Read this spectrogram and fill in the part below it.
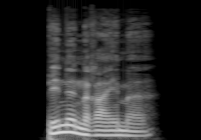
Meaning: nominative/accusative/genitive plural of Binnenreim
- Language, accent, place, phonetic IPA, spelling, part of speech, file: German, Germany, Berlin, [ˈbɪnənˌʁaɪ̯mə], Binnenreime, noun, De-Binnenreime.ogg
